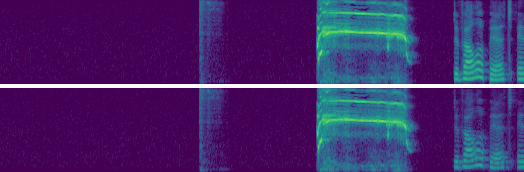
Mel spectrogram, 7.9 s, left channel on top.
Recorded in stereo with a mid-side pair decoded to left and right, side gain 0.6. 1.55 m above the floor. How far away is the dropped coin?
About 3.5 m.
